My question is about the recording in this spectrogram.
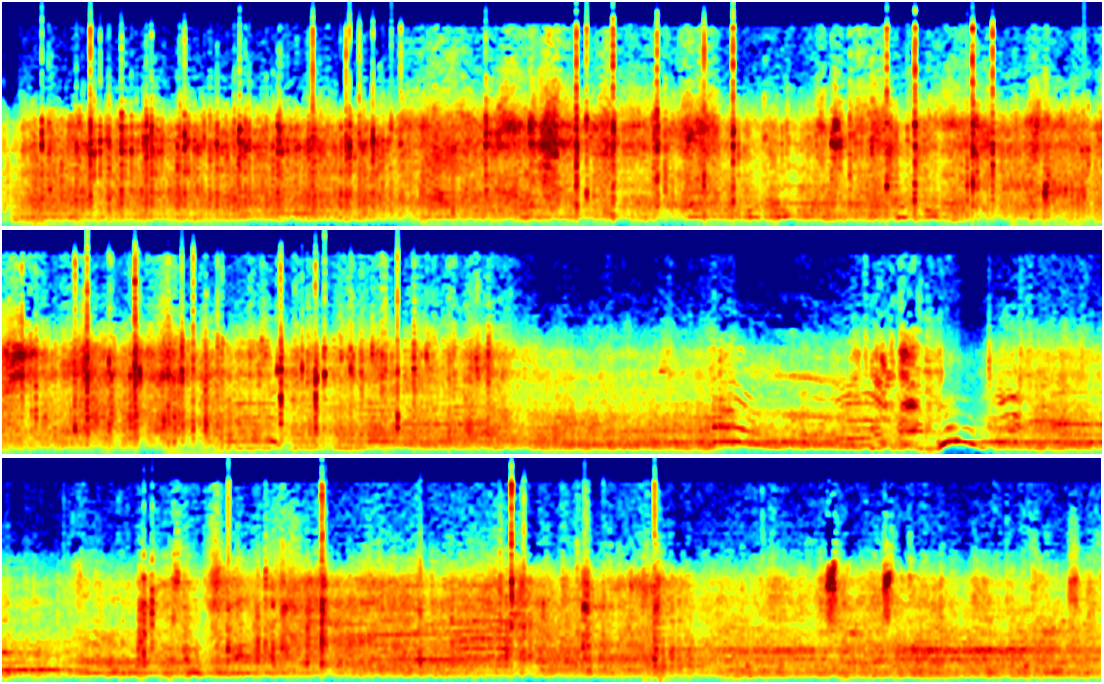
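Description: Ice hockey game in an arena: a crowd talking and calling out over the clack of sticks and puck and the scrape of skates on the ice, with many sharp knocks throughout.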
